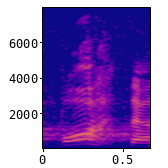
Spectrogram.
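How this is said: The R is said in a Rio accent. "eu não falo porta"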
